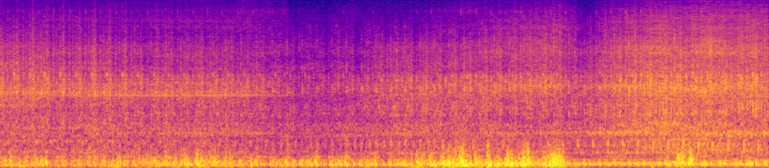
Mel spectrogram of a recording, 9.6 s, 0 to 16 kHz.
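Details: 1962 Dodge Custom 880 V8, after fixing miswired coil, bad distributor cap and points: low, slightly uneven lope at idle, quiet but running on its own; not running badly, no problems seen.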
